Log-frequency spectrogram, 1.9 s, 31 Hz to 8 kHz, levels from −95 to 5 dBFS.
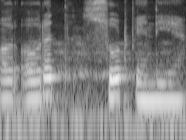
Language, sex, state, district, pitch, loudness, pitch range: Hindi, male, Jharkhand, Ranchi, 160 Hz, -16 LUFS, 150-175 Hz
